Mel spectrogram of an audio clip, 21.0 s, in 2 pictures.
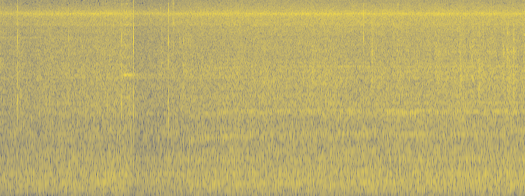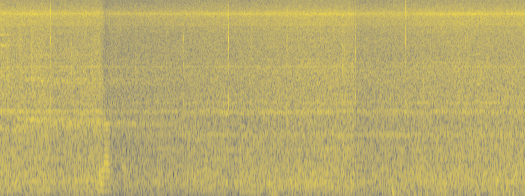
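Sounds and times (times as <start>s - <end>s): train wheels rolling on rail: 0.0s - 21.0s
faint high wheel squeal: 2.4s - 3.2s.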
